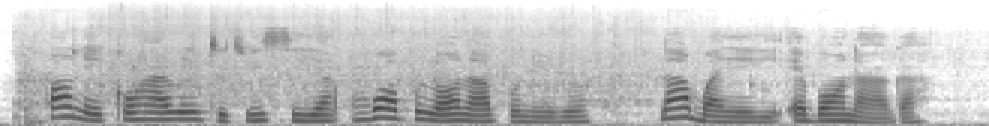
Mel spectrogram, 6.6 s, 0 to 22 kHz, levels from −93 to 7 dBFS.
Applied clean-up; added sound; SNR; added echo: none; Toilet flush; 19 dB; none.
